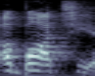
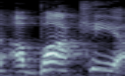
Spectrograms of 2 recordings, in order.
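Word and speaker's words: Abbacchio: Leon like uh Leon a bocce Oh apparently that is wrong it is actually more su carro and Leon Ibaka oh so the H is silent I don't know if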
